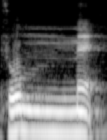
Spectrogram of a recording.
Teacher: يعني مثلا زي ما احنا قلنا قبل كده ثم، لو انت جيت مددت الساء كده ثم دي خطأ ما ينفعش، لكن ثم احنا هنا بنجيب الغنة مش بنمد حرف الساء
